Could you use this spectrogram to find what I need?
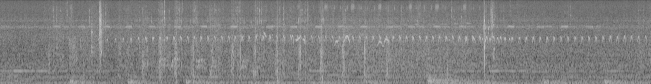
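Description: Footsteps crunch on dry dirt at a steady walking pace.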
